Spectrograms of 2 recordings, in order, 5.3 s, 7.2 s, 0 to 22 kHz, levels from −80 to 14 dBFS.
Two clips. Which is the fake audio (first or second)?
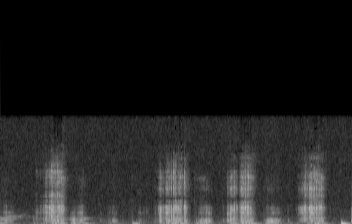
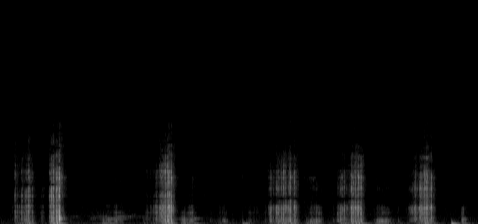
second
